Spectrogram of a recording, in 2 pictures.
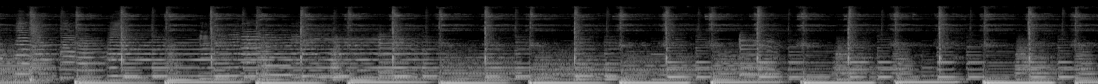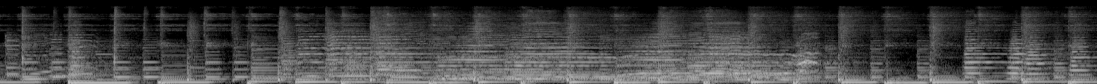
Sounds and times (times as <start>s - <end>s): Jingle bell: 0.0s - 21.9s.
